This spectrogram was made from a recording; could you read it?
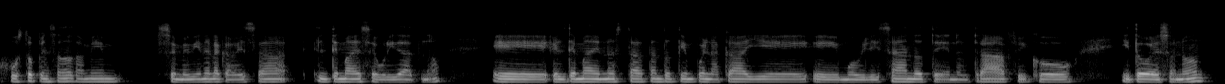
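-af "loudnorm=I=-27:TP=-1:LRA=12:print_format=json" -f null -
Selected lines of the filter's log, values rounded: "input_i" : "-32.9",
"input_tp" : "-15.8",
"input_lra" : "2.5",
"input_thresh" : "-43.2",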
